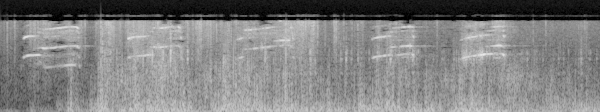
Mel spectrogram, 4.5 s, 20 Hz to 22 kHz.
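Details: Ospreys at their Loch of the Lowes nest, Scotland, on a webcam, 31 August 2013 in the afternoon during a large fish delivery; a few thin, upslurred whistles above heavy low wind buffeting.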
